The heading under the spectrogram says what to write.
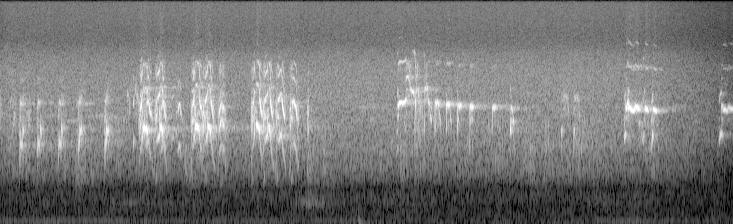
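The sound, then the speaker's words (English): A bald eagle calls with thin, high-pitched chittering: quick runs of short piping notes that break into several clustered bursts over several seconds, clear with no other sounds. “And here is our avian national emblem, the bald eagle.”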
